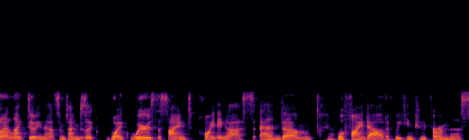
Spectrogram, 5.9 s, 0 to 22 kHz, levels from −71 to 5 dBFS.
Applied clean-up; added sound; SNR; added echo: neural mask model DeepFilterNet 3.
